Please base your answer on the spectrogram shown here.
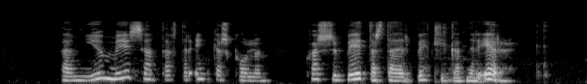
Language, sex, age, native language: Icelandic, female, 30-39, Icelandic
